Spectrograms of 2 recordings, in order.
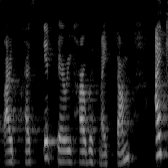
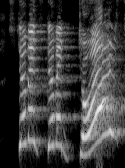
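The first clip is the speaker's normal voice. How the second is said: high, loud, slow cross yell; hollering; 12 semitones higher, 16 dB louder, slower than usual. A narrator's reading. Child locked out of both bathrooms, hollering. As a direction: stretch each word into a furious holler. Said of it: "I hollered".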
